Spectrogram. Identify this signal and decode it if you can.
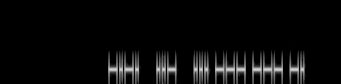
Morse code, heard as a keyed tone, about 44 wpm, 700 Hz. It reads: C U SOON
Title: Common QSO Phrases 45wpm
